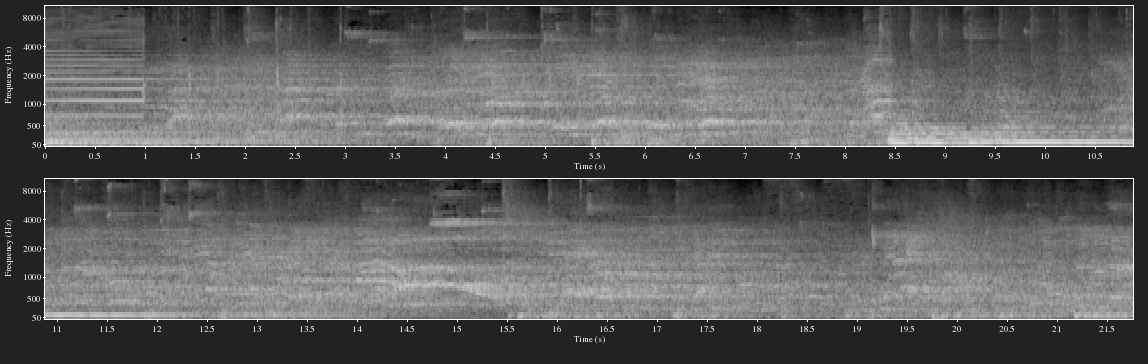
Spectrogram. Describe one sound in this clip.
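A basketball bounces on a hard floor, echoing.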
